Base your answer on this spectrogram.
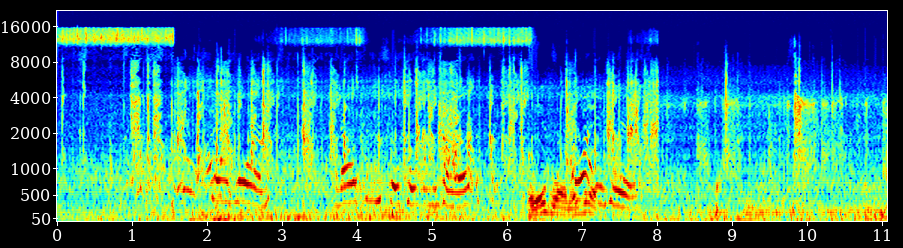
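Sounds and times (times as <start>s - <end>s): heavy rain on pool water: 0.0s - 11.0s
girl's voice: 1.6s - 2.9s, 3.7s - 5.9s, 6.8s - 7.8s.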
